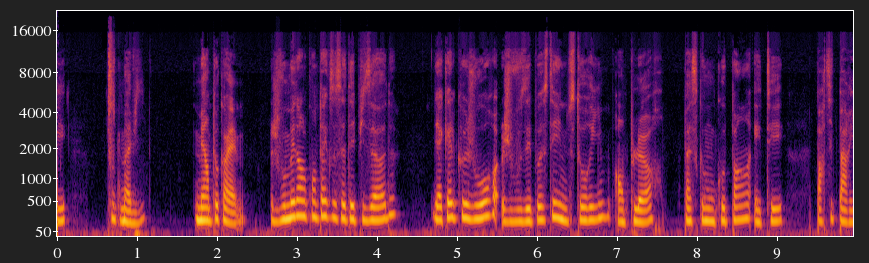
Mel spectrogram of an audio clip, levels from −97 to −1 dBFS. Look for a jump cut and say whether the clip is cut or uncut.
uncut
